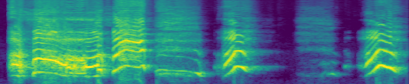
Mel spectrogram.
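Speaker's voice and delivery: high, loud laughing squeal; delighted shriek. Real, not acted. Thrilled by the new scarf, shrieking with laughter.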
